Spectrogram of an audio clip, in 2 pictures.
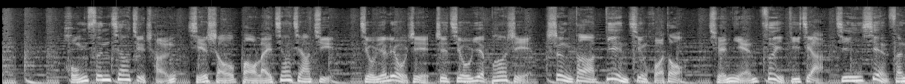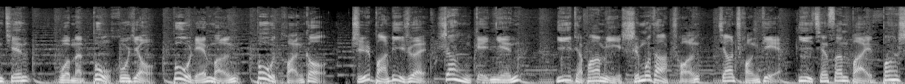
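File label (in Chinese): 促销, 男; 恒森家具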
